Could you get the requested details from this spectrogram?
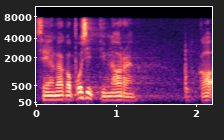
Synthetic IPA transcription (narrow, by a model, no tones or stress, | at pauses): se̞ːo̞nvæɡ̥ɑpo̞s̬ʲit̪ːˑiːvneɑɾeŋɡ̥ | ɑkɑ̰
